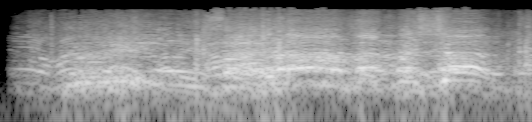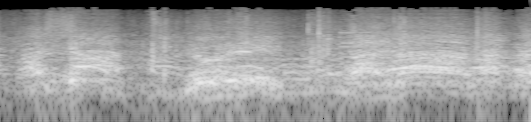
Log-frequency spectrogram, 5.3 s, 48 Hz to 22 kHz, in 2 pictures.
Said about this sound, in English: A team of about 60 observers arrived in the city of Homs yesterday, where crowds chanted, "The people want to execute you, Bashar," from unverified YouTube video.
